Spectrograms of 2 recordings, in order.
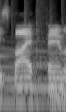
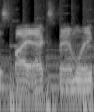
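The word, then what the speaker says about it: Spy × Family: yeah I mean it's it's why I say spy family I don't say spy X family because it's such a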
